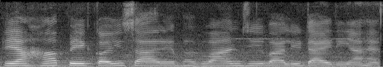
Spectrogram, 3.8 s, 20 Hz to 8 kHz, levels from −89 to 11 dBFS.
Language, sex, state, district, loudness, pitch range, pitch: Hindi, female, Bihar, West Champaran, -17 LUFS, 210-235 Hz, 220 Hz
